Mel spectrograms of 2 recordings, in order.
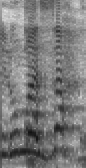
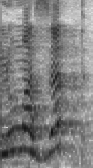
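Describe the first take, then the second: First: The word ends with an h sound. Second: The word ends with a t sound. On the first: The speaker calls it right. "इस पर वक्फ करेंगे लुमाजह" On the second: The speaker calls it wrong. "ऐसे वक्फ नहीं करेंगे"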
